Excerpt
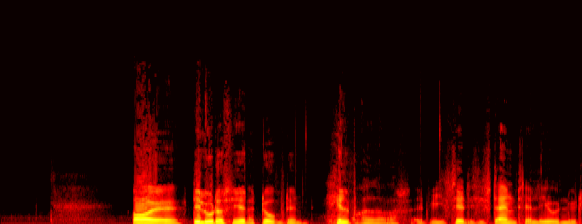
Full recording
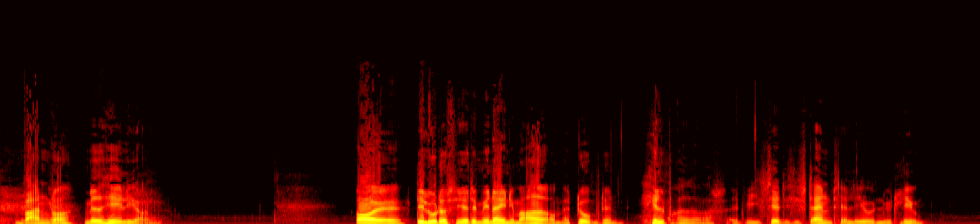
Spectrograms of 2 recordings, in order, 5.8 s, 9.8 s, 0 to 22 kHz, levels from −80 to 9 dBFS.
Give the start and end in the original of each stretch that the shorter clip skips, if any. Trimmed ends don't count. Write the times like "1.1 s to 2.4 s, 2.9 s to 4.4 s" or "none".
4.7 s to 5.6 s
